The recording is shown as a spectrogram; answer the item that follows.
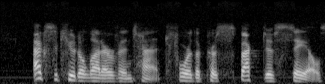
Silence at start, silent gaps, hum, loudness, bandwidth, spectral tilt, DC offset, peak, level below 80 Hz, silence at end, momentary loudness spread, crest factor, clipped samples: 0.35 s; none; none; -20 LUFS; over 20 kHz; -4.5 dB/octave; under 0.1%; -2 dBFS; -66 dBFS; 0 s; 6 LU; 16 dB; under 0.1%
